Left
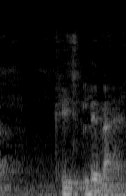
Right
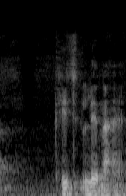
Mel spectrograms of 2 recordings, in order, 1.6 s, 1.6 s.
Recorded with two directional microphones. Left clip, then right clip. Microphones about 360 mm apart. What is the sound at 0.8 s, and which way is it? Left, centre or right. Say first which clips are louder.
Speech: right 9 dB; right.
